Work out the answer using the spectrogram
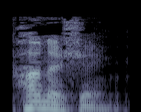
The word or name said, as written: punishing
